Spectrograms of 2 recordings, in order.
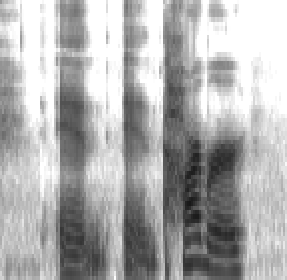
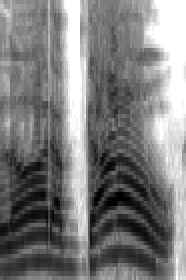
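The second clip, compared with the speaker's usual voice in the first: drawn-out, much louder mock plea to the Lord; dramatic surrender; 10 dB louder, much slower than usual. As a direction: ham up giving your soul to God. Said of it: "I'd be like".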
